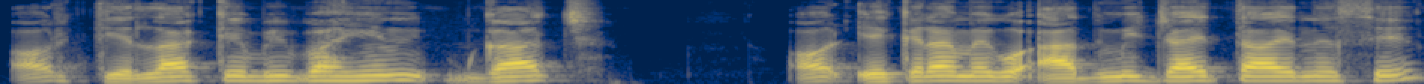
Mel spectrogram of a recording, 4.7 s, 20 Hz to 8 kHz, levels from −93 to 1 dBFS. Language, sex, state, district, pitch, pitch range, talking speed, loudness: Bhojpuri, male, Jharkhand, Palamu, 160 Hz, 150-165 Hz, 165 wpm, -16 LUFS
